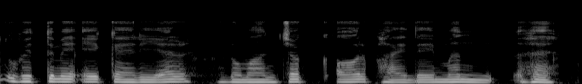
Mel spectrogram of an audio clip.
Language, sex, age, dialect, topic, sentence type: Hindi, male, 18-24, Garhwali, banking, statement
